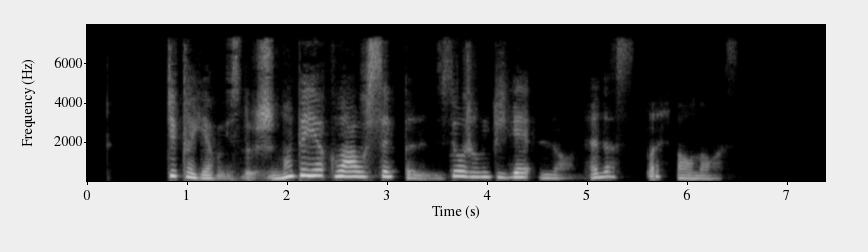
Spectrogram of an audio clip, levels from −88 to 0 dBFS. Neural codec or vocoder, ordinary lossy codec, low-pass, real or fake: codec, 16 kHz, 0.5 kbps, FunCodec, trained on Chinese and English, 25 frames a second; AAC, 32 kbps; 7.2 kHz; fake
